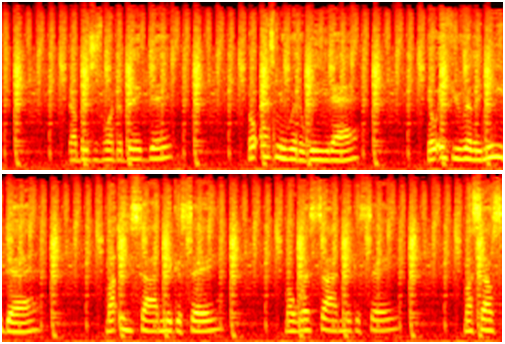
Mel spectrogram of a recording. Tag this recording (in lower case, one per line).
music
